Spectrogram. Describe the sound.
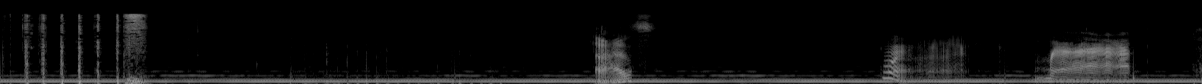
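Three wavering sheep bleats sound at intervals, the last one longest and quavering, over a steady low hum, with a quick run of clicks at the start.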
